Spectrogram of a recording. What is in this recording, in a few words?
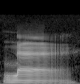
low falling, thai tones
